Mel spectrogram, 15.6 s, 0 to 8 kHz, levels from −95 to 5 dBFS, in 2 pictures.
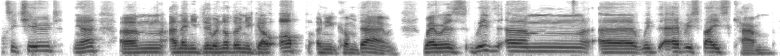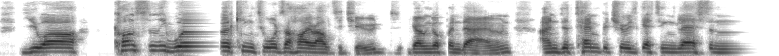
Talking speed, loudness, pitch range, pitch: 165 wpm, -21 LUFS, 140-180 Hz, 155 Hz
